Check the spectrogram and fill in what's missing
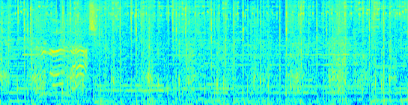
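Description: Horse hooves clip-clopping alongside a high whinny early on, with busy voices and commotion throughout.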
